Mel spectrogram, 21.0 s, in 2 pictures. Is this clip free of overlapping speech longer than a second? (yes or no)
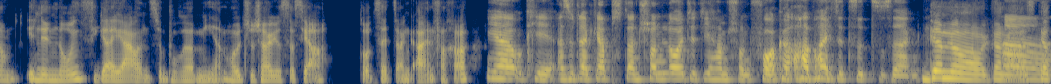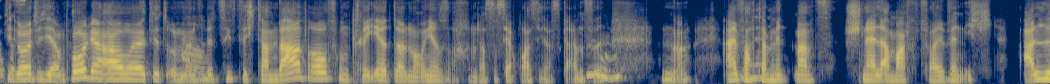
no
